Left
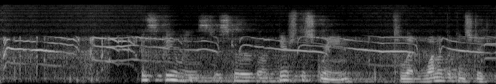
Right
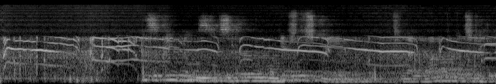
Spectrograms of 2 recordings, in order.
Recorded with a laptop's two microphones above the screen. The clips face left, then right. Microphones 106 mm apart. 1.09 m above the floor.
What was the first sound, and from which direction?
A woman speaking, 60° left (ahead or behind).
